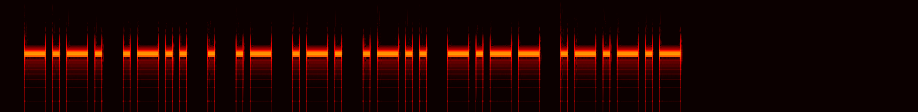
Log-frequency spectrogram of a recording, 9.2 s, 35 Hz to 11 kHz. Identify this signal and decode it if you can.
Morse code, heard as a keyed tone, about 17 wpm, 700 Hz. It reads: CLEARLY.
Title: Sentences from Top 1300 Words 17wpm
